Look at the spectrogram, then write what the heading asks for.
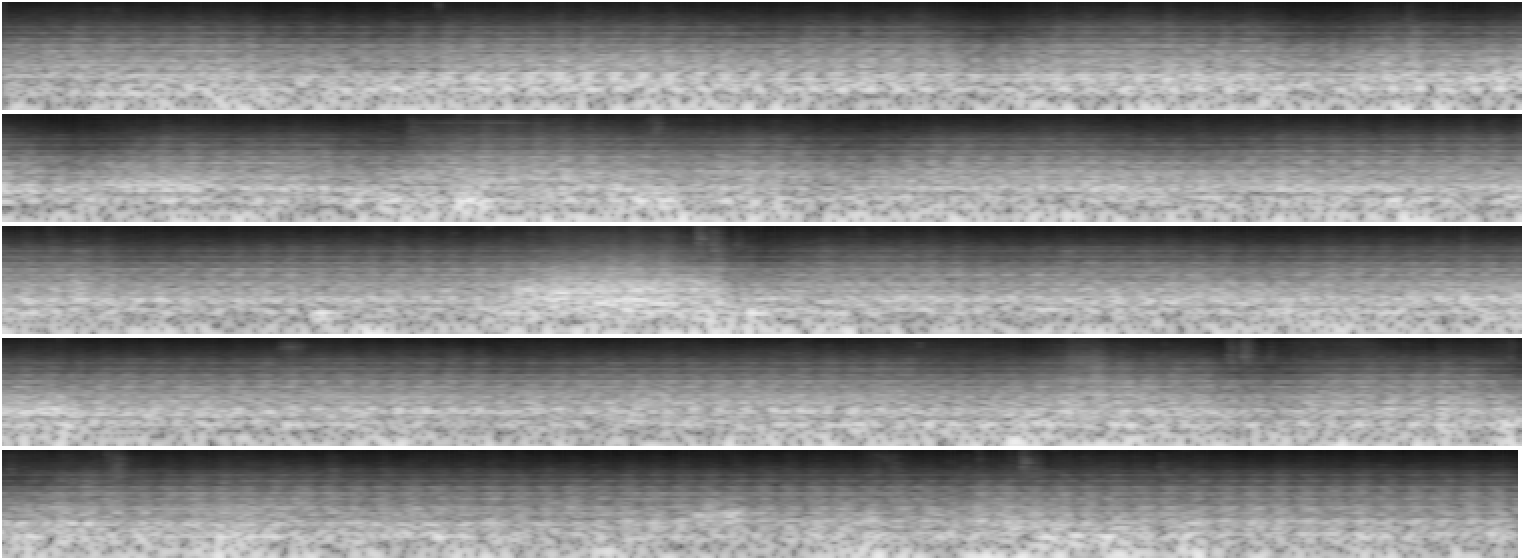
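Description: Electric commuter train running at speed, heard from inside the car: a steady rumble of wheels on rail with a steady hum over it. The rumble swells briefly about halfway through as the train crosses a short bridge.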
